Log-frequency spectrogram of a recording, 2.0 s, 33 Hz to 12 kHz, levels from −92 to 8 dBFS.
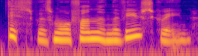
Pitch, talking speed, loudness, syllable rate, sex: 195 Hz, 210 wpm, -15 LUFS, 4.5 syllables/s, female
